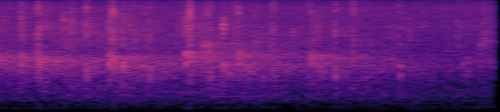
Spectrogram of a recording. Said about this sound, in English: Just clap your hands over there.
